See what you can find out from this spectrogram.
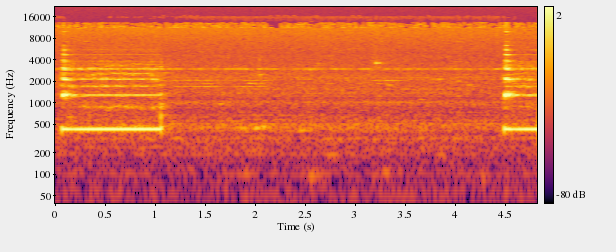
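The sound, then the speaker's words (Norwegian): A telephone call rings out: a steady tone lasts about a second, stops for roughly three and a half seconds, then starts again, over a low background hiss. “så nå skal vi ringe Roms”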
